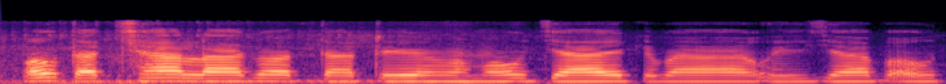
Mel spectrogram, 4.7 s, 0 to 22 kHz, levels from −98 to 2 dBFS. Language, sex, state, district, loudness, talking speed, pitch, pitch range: Bhojpuri, male, Uttar Pradesh, Gorakhpur, -17 LUFS, 125 wpm, 150 Hz, 145-155 Hz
